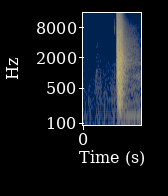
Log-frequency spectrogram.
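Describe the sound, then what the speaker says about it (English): A single sharp clap sample from an FL Studio trap-soul beat pattern, bright and snappy with a short, decaying tail, playing alone after a moment of near silence. "the next pattern was a clap, and it looks like this and it sounds like this."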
